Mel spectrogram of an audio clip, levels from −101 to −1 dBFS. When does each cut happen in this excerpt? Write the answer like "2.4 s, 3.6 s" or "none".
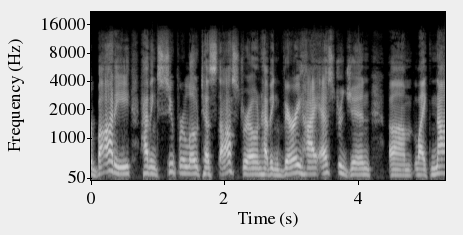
none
